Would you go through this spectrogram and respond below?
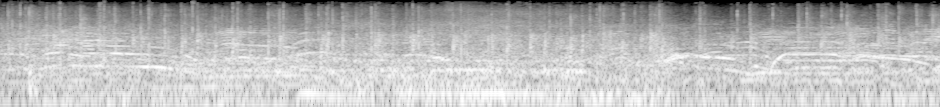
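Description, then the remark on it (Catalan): Motorcycle racer Aleix's team cheers and shouts excitedly without pause as he arrives at parc fermé after a race, mixed with clapping and crowd noise, with a few louder drawn-out yells rising above the din near the end. “Ara l'Aleix arriba al parc tancat i mira, que l'alegria del seu equip, evidentment, aquests són els seus crits.”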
